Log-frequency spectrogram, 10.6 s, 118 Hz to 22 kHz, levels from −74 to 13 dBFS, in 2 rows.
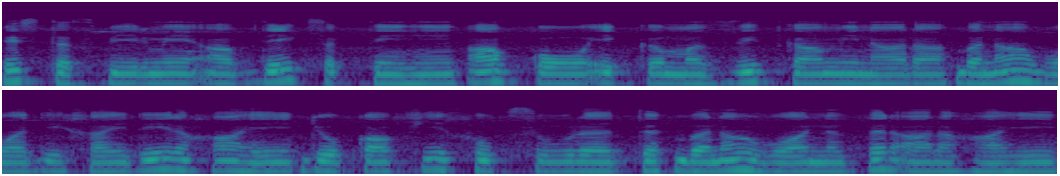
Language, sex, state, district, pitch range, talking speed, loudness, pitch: Hindi, male, Jharkhand, Sahebganj, 125-140 Hz, 155 wpm, -35 LUFS, 130 Hz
